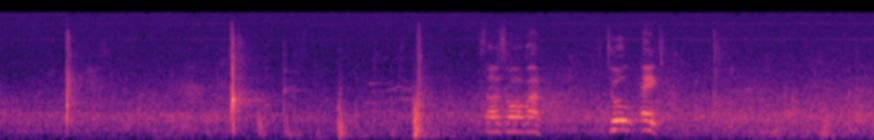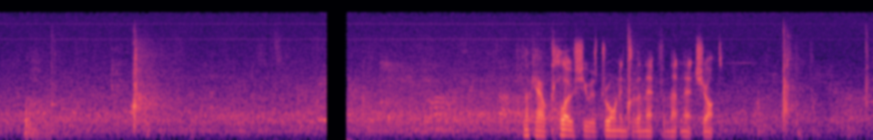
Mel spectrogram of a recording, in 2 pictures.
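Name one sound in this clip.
A badminton racket sharply strikes a shuttlecock in a large echoing hall.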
